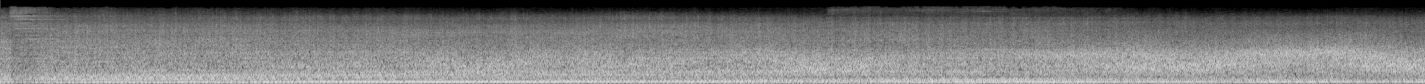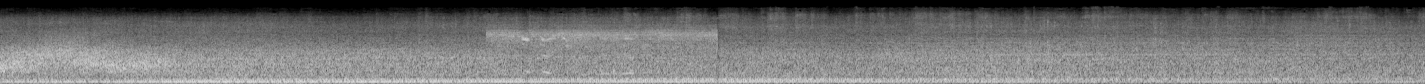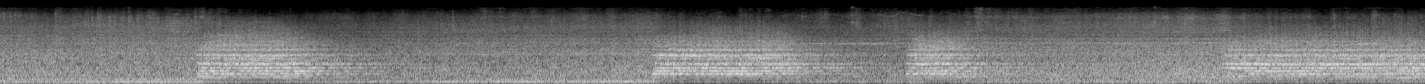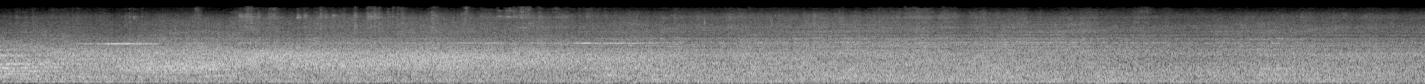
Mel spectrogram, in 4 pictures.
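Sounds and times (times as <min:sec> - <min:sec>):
train wheels on rails: 0:00.0 - 0:57.0
locomotive air horn blasts: 0:19.1 - 0:21.4, 0:30.5 - 0:32.4, 0:35.0 - 0:38.7, 0:40.7 - 0:44.3.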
